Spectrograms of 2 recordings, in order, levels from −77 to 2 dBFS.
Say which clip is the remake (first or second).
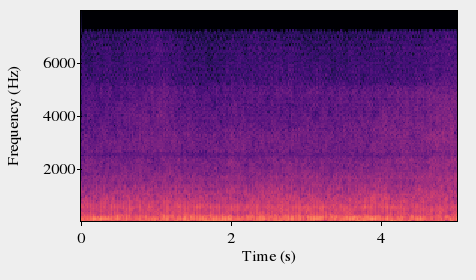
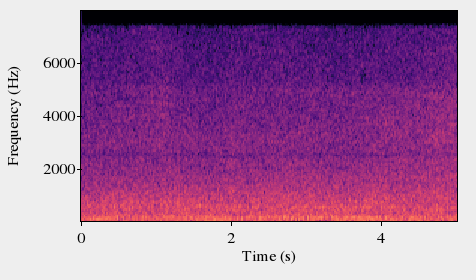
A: first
